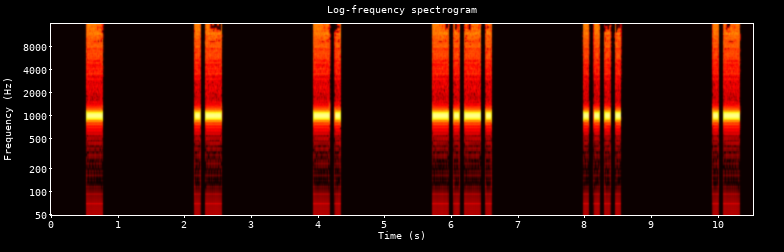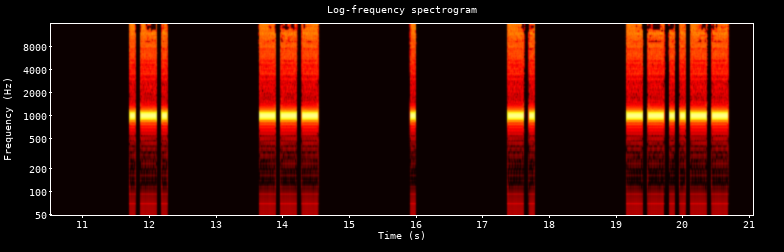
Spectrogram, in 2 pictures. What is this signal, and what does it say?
Morse code, heard as a keyed tone, about 15 wpm, spaced as for 5 wpm, 1000 Hz. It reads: TANCHAROEN,
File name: qotdfiles / 5wpm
